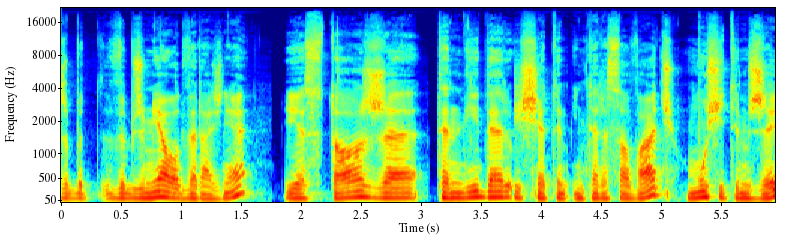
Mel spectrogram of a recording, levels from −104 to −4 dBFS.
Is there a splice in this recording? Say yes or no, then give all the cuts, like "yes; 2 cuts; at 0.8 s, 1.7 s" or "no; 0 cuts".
yes; 4 cuts; at 1.0 s, 1.7 s, 3.1 s, 3.8 s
